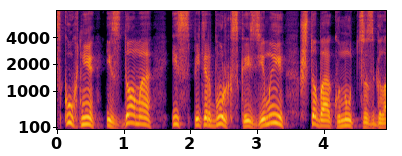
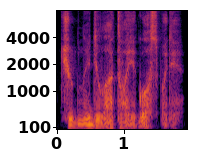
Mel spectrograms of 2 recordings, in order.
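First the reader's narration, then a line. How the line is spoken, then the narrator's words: Whisper. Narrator (Russian): прошептал отец Егорий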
